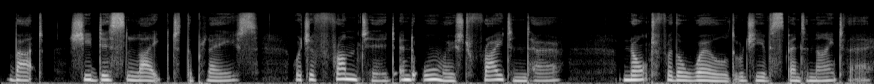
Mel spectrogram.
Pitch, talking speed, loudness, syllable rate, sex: 185 Hz, 150 wpm, -18 LUFS, 4.2 syllables/s, female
